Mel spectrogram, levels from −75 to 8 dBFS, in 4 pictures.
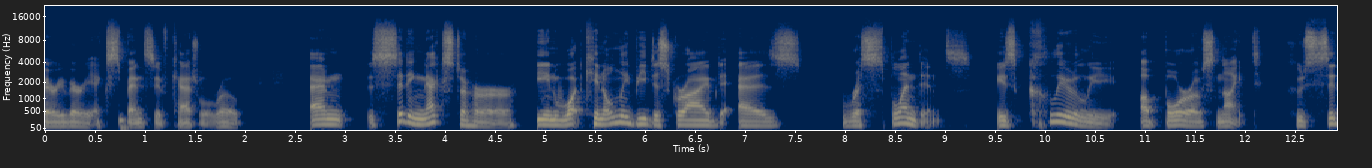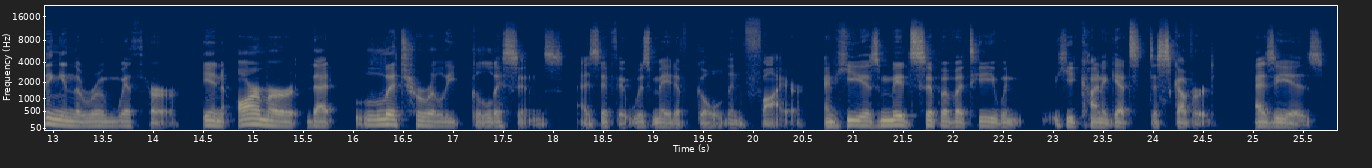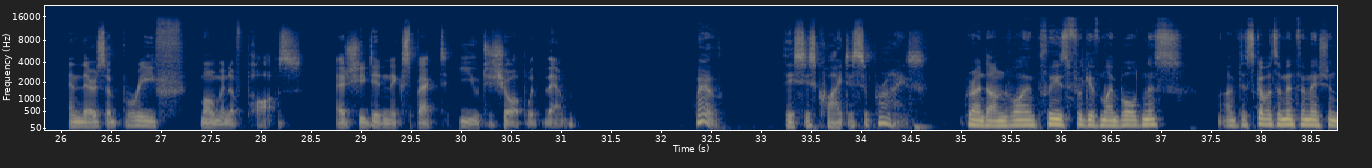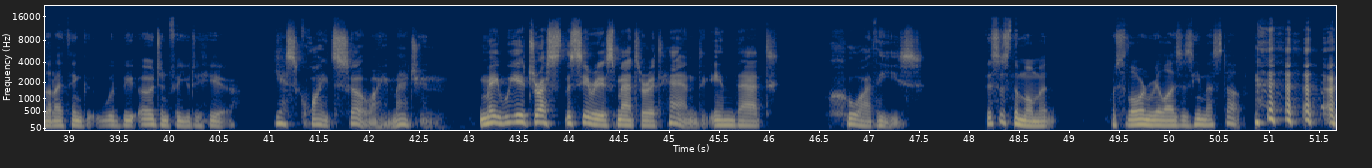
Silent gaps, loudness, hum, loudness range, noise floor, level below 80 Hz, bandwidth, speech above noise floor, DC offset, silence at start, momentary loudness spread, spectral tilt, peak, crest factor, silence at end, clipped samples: none; -27 LUFS; none; 7 LU; -84 dBFS; -58 dBFS; 16 kHz; 58 dB; under 0.1%; 0 s; 14 LU; -4 dB/octave; -6 dBFS; 22 dB; 0 s; under 0.1%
